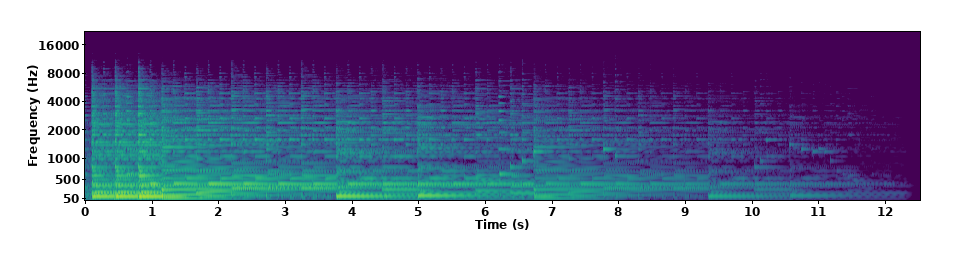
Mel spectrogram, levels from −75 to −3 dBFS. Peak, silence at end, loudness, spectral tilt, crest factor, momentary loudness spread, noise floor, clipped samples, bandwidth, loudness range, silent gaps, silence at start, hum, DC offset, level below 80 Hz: -2 dBFS; 1.3 s; -23 LUFS; -6 dB/octave; 22 dB; 22 LU; -58 dBFS; under 0.1%; 10.5 kHz; 20 LU; none; 0 s; none; under 0.1%; -38 dBFS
